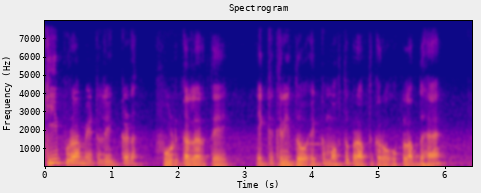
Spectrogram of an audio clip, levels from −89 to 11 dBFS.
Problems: background sounds at intervals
